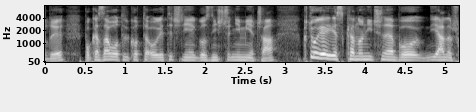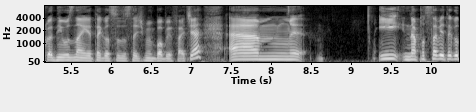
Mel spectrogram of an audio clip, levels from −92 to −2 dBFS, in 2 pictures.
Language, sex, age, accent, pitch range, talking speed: Polish, male, 30-49, native, 125-160 Hz, 145 wpm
